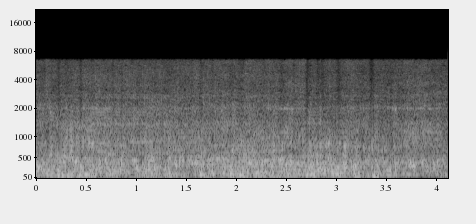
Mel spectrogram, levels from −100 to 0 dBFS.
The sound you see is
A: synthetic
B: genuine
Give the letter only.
A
